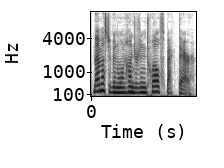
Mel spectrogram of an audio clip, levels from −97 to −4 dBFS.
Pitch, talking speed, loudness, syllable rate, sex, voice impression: 200 Hz, 285 wpm, -17 LUFS, 6.6 syllables/s, female, very feminine, adult-like, slightly middle-aged, very thin, slightly tensed, slightly weak, bright, hard, clear, fluent, slightly raspy, cute, intellectual, refreshing, very sincere, very calm, very friendly, very reassuring, slightly unique, very elegant, sweet, slightly lively, kind, slightly sharp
